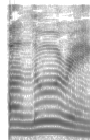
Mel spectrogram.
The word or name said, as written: alluring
